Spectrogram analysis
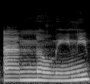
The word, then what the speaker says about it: Angelini: using a press today this is an angelini press is how you say it and alini so that's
